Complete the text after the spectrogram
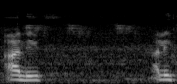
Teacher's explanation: الف منہ کے خالی حصے سے ادا ہوتا ہے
